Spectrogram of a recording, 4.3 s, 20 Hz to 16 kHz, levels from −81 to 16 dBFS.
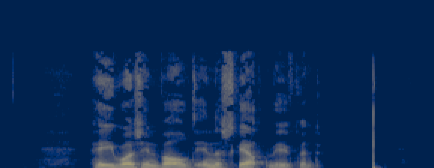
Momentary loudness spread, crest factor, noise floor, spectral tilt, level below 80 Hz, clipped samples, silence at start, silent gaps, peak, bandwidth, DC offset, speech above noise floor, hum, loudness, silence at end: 14 LU; 22 dB; -77 dBFS; -5.5 dB/octave; -50 dBFS; under 0.1%; 0.95 s; none; -6 dBFS; 11.5 kHz; under 0.1%; 52 dB; none; -26 LUFS; 0.6 s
